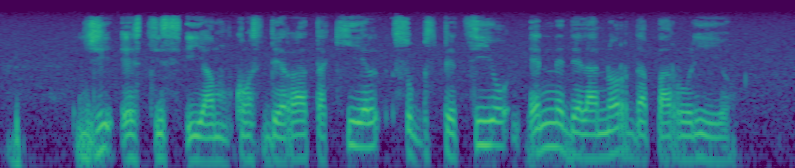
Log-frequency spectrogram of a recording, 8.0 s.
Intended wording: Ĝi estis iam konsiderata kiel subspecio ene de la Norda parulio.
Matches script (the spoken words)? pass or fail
pass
